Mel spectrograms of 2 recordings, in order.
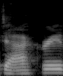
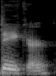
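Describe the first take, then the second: First: The name sounds like the drink daiquiri. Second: The name sounds like Dacre, stressed first syllable. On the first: The speaker calls it wrong. "I was pronouncing it daiquiri the whole time" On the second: The speaker calls it right. "so Dacre"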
